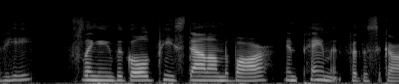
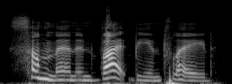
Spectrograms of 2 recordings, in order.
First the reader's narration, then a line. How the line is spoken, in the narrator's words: a nervous little laugh and the words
